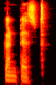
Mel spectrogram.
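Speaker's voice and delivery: American "कंटेस्ट" with an unrounded first vowel; American-accent "कंटेस्ट"; American pronunciation. Shown as a demonstration. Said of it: "तो American accent".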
